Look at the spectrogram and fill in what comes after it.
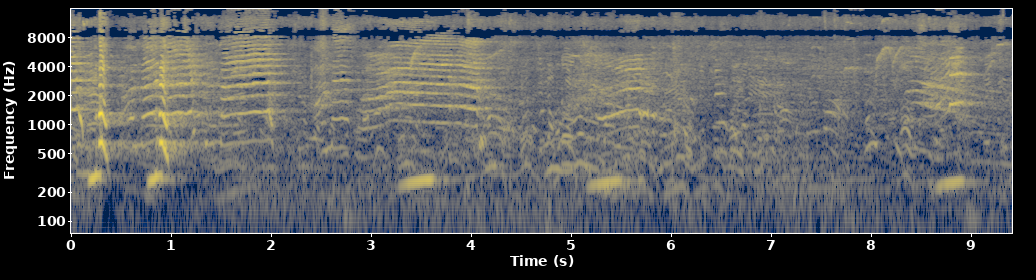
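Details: Captive siamangs Heart and Brave duetting at Chiba Zoological Park on 12 November 2022. Two quick loud barks with short booming hoots open the clip, then softer low hoots return every two seconds beneath crowd voices.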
